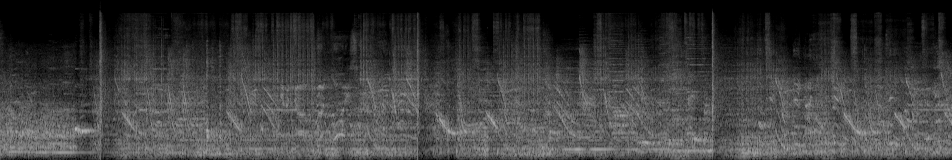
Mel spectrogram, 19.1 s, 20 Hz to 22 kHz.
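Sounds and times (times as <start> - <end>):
gunshot: 2.0 - 3.0, 8.3 - 8.6, 14.2 - 14.6.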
